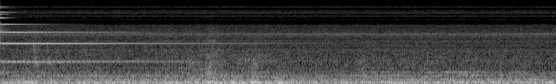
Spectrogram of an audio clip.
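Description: NS SGM Sprinter electric train running along the track, heard from inside the driver's cab as a steady low rumble. Right at the start a single ringing cab chime sounds and dies away over about two seconds.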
